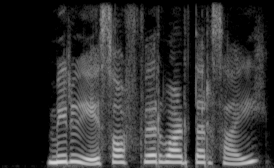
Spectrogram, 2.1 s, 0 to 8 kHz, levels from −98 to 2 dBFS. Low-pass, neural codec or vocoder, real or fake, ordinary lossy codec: none; none; real; none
